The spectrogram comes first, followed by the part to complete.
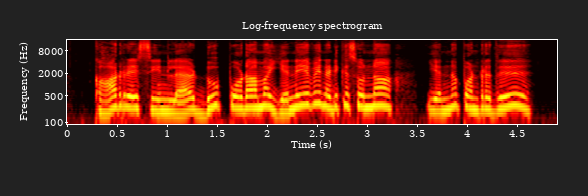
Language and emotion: Tamil, fearful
